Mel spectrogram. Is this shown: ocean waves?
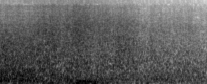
yes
